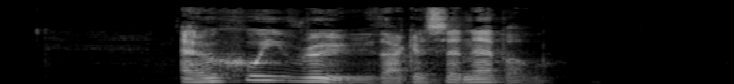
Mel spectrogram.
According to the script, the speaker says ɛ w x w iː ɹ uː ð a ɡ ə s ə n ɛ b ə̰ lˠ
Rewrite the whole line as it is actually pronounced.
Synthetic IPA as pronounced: ɛ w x w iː ɹ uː ð a ɡ ə s ə n ɛ b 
